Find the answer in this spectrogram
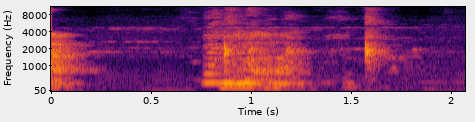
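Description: A short laugh about a second in, followed by a light tap of a knife on a wooden cutting board.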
